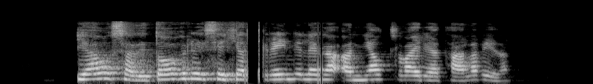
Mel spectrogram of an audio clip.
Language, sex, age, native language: Icelandic, female, 40-49, Icelandic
